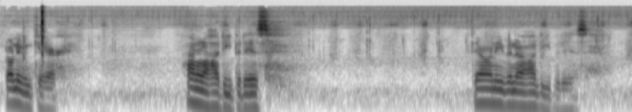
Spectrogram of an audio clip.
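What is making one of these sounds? A fishing reel clicks softly as it winds.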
